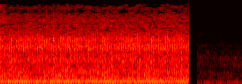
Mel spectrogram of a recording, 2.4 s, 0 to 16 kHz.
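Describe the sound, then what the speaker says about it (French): A BMW E36 325TDS diesel engine, freshly fitted with a new Bosch injection pump, runs loud and steady with a low, even idle clatter for about two seconds, then cuts off abruptly into near silence. "démarrage du 325 TDS avec la pompe à injection toute neuve"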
